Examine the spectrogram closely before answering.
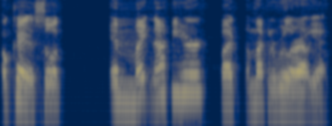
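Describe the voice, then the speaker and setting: A man doing casual playthrough commentary, reading game text aloud, jokey and thinking out loud as he repeats himself. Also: high-pitched, animated, moderate pace. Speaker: gaming video host.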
